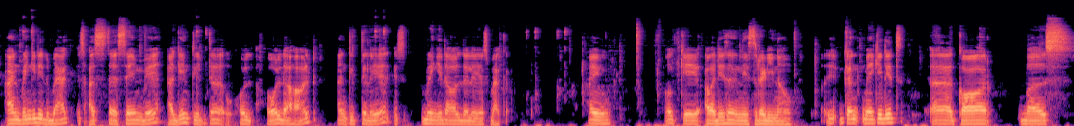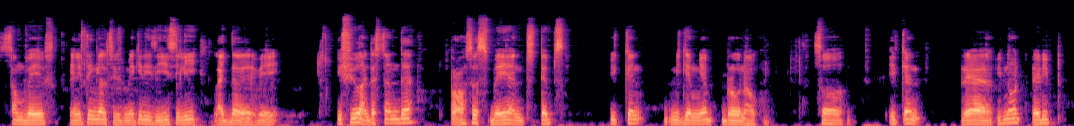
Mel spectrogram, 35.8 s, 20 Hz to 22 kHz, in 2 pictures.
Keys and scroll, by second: 19.5 =.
